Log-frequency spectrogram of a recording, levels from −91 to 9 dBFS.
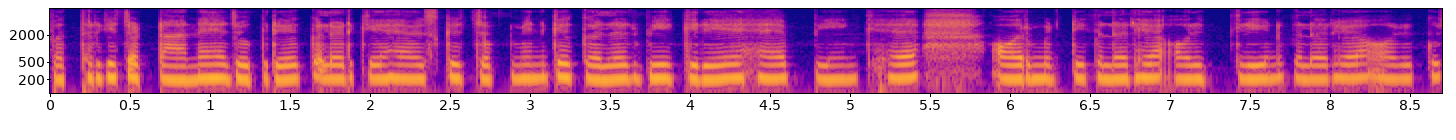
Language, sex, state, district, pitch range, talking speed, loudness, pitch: Hindi, female, Chhattisgarh, Jashpur, 215-225 Hz, 200 wpm, -16 LUFS, 220 Hz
